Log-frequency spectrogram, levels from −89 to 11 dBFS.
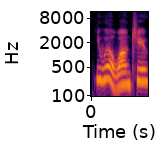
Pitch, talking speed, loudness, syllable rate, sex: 215 Hz, 275 wpm, -16 LUFS, 5.2 syllables/s, female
